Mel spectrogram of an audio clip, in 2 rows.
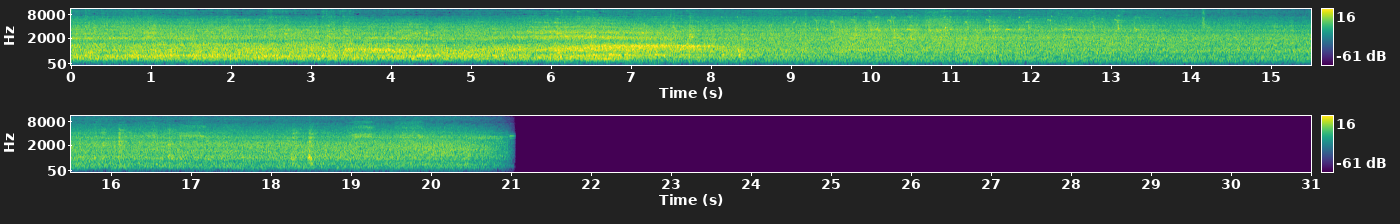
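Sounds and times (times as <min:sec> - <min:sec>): train wheels on rails: 0:00.0 - 0:20.8.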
